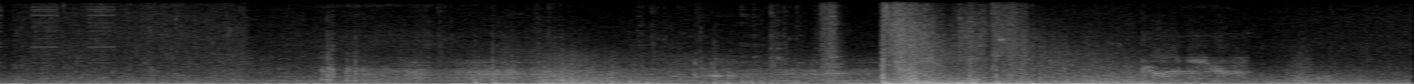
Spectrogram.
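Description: In a tank battle game, a Rheinmetall Borsig Waffenträger tank destroyer's gun fires with a loud boom, followed by the shot bouncing off armor, amid rumbling engine noise and a speaking voice.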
